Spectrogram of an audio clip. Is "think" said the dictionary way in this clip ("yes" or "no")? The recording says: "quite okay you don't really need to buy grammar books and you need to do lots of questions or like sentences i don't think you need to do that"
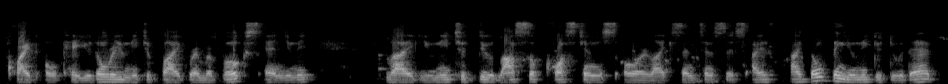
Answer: yes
